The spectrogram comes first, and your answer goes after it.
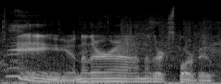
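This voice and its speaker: A man's voice: mid-range voice, wildly swooping pitch, fairly quick, creaky. A man giving casual live gameplay commentary as a streamer, musing to himself and talking to the game. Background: game music.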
